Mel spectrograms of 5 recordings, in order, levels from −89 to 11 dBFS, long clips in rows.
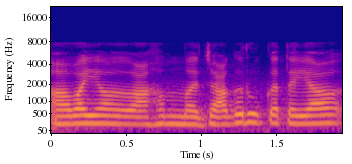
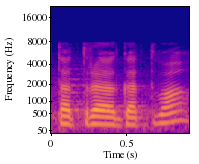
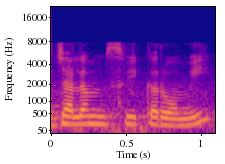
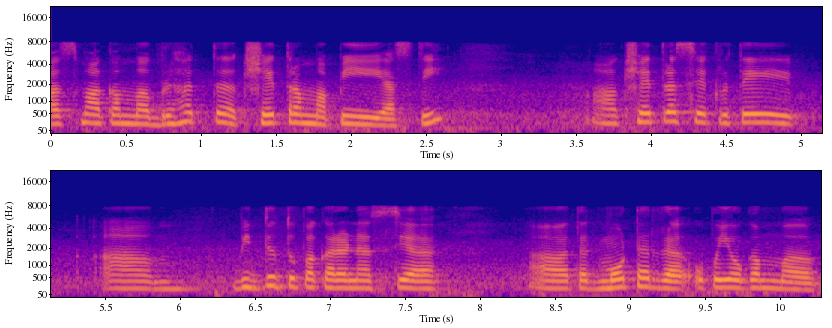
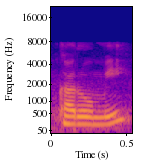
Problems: none marked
